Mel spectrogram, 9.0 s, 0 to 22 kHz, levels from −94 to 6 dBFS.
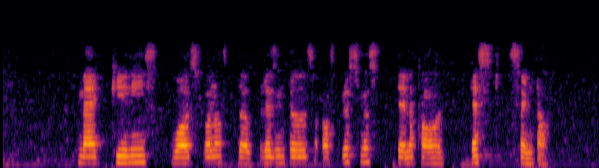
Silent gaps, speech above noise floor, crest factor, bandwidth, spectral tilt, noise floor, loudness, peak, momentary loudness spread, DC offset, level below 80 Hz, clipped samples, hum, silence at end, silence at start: none; 47 dB; 20 dB; 7.6 kHz; -5.5 dB/octave; -71 dBFS; -25 LUFS; -6 dBFS; 13 LU; under 0.1%; -64 dBFS; under 0.1%; none; 0.8 s; 1.15 s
